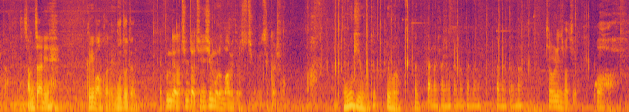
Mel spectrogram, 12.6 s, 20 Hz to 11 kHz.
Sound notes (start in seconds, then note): 9.6 jingling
